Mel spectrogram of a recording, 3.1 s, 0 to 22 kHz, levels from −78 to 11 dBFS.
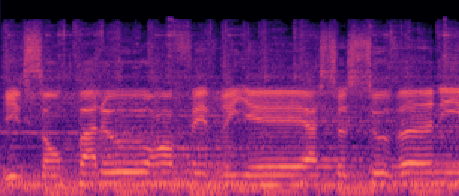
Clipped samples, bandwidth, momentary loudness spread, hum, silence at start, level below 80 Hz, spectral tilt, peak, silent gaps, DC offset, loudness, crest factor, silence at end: under 0.1%; 16 kHz; 4 LU; none; 0 s; -32 dBFS; -3.5 dB/octave; -2 dBFS; none; under 0.1%; -15 LUFS; 14 dB; 0 s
